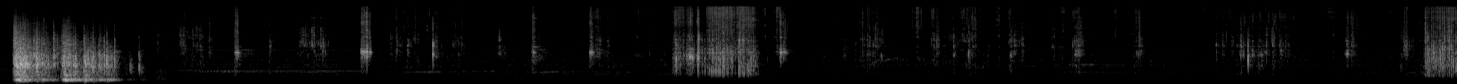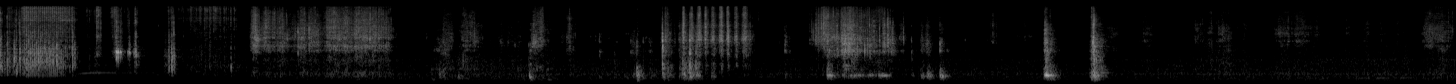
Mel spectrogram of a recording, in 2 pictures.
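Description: Dry lamproite gravel and dirt poured from a plastic bag into a wire-mesh sifting pan, in several separate pours that rattle and hiss onto the screen, with the bag rustling. Smaller clicks and scrapes follow near the end as gloved hands work the gravel in the pan.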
